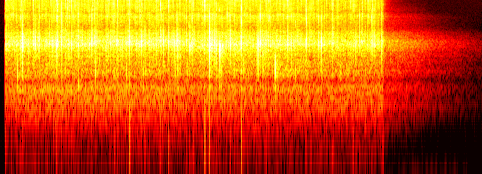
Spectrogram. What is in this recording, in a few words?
Infested Bulb Sprites Loop; Ambience; Props; Warframe; Corpus Infested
